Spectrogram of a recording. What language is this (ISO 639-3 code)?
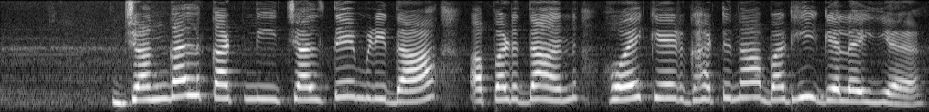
mai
